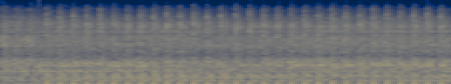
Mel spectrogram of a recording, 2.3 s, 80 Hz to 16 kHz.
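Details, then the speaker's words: Benelli BN 125 single, stored about 7 months, started straight off the button and left idling to warm the oil before an oil change; low, steady, even thump with no knocks or rattles over the exhaust beat, a healthy idle. "But let's fire it up. Oh yeah, straight off the button. This bike has been super reliable like that."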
